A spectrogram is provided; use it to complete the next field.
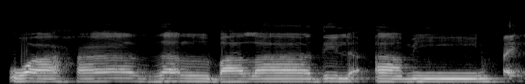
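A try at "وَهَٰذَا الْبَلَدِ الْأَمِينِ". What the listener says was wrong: লাম has নো মান, নো মান। বালা, আপনি মাদের হরফ গুলো আবার খেয়াল করেন, মাদের হরফ তিনটা, আলিফ ওয়াও ইয়া। ওকে, সো ফাতহা বিফোর আলিফ, কাসরা বিফোর ইয়া, দম্মা বিফোর ওয়াও।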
